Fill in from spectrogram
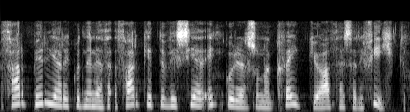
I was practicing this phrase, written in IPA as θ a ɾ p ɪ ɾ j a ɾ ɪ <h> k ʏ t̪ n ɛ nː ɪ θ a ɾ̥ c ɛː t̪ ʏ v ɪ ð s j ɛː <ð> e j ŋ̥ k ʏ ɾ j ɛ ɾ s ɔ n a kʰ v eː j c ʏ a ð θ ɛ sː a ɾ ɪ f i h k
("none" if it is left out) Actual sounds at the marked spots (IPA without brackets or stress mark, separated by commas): h, ð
